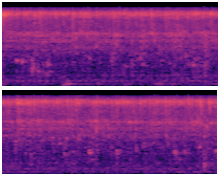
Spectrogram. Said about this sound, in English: I'm going to run some water real quick.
